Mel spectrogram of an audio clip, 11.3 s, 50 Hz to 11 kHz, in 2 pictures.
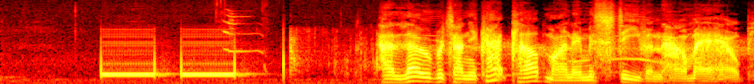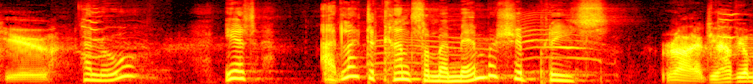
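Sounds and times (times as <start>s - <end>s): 
telephone ringing tone on a call placed by a pensioner: 0.7s - 2.0s
speech: 2.9s - 11.2s.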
